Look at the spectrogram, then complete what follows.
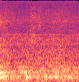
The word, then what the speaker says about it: Wednesday: There are a number of words where we have both a strong and a weak pronunciation, and both are in general use, for example, the names of the days of the week. You can say ‘Sunday’ /ˈsʌndeɪ/, ‘Monday’ /ˈmʌndeɪ/, ‘Tuesday’ /ˈtjuːzdeɪ/, ‘Wednesday’ /ˈwenzdeɪ/, or you can say ‘Sunday’ /ˈsʌndi/, ‘Monday’ /ˈmʌndi/, ‘Tuesday’ /ˈtjuːzdi/, ‘Wednesday’ /ˈwenzdi/.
